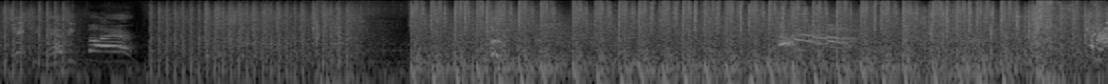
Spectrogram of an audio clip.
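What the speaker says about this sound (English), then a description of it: "Man down! Taking heavy fire." Dense, continuous video-game gunfire rattles loudly and steadily, with rapid machine-gun bursts that swell after a brief lull into a sustained heavy barrage.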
